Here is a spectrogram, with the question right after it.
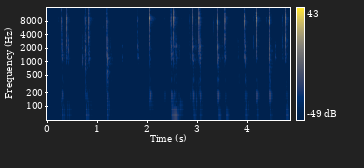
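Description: Blue nitrile-gloved fingertips type fast on a black tenkeyless mechanical keyboard with plastic keycaps. Quick bursts of sharp, bright clicks and clacks come in uneven clusters, each with a faint low thud and almost no ring, all heard at a quiet level.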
